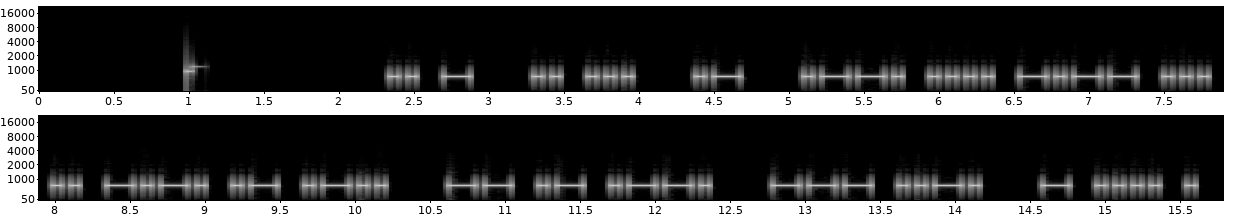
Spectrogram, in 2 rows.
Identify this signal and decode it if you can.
Morse code, heard as a keyed tone, about 20 wpm, 700 Hz. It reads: IT IS A PHYSICAL MAP OF THE
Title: Sentences from Top 1000 Words - Review Part 4 - 20wpm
